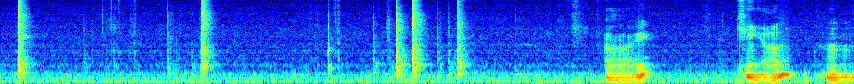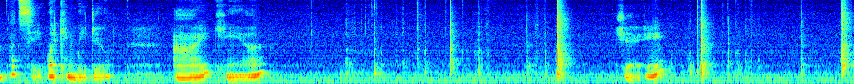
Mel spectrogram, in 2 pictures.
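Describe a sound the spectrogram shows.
Letter tiles click against a metal tray.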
